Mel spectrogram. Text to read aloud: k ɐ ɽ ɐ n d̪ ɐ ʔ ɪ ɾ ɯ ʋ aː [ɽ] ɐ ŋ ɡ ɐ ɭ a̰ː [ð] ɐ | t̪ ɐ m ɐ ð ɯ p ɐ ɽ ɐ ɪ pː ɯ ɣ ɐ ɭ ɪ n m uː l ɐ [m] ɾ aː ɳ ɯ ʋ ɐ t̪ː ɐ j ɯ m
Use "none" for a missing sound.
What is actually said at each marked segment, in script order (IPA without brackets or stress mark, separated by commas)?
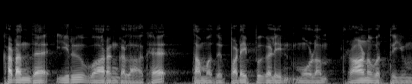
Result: ɾ, ɣ, m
